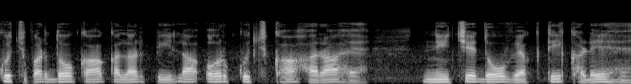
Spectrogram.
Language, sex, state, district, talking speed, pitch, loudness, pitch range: Hindi, male, Uttar Pradesh, Shamli, 140 wpm, 115 Hz, -16 LUFS, 110-125 Hz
